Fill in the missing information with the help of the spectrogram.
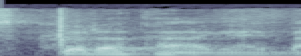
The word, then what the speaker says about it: Kurokage: Shaft, that is how you pronounce it. I don't know if we probably say what? Kurokage? I don't know how we'd say it as Americans, but it's Kurokage.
